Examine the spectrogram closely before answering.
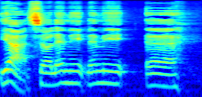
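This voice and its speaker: A man with a high pitch speaks in a strong non-native accent. His intonation stays monotone and flat. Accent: strong foreign accent in English. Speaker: tennis coach and interviewer. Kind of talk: live stream chat. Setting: live online stream. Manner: hesitant, many fillers.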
